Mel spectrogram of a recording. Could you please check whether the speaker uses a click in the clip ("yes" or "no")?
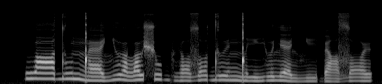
yes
